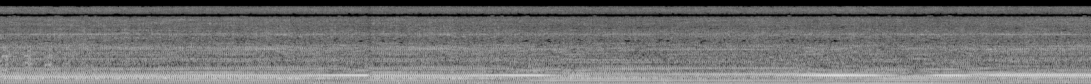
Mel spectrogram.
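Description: Air compressor for a drywall texture hopper gun running with a loud, steady drone that swells slightly now and then.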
